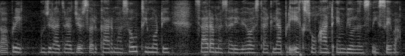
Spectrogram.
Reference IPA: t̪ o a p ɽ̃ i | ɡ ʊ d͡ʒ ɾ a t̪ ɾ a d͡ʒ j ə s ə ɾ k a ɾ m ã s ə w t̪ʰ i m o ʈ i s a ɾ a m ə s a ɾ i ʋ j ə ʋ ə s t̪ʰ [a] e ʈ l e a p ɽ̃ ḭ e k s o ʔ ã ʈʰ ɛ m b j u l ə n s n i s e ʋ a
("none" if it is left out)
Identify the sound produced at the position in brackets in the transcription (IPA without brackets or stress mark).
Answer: a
